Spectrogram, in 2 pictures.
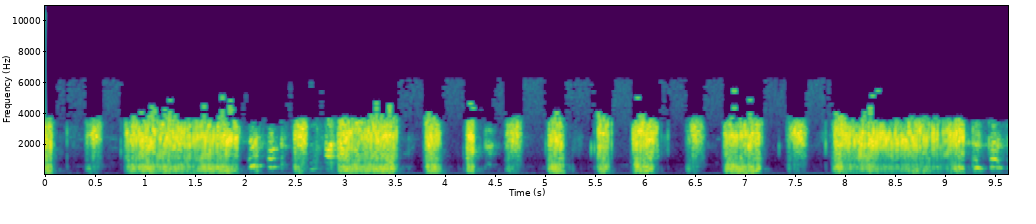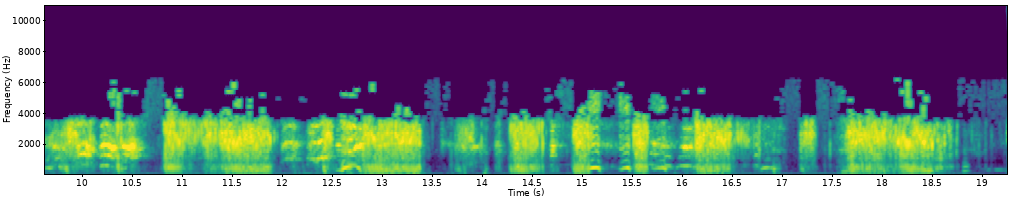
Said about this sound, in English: It's not a burp, it's not a fart, it's not too sweet, it's not too tart. It's 6 o'clock, it's time for a queef.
